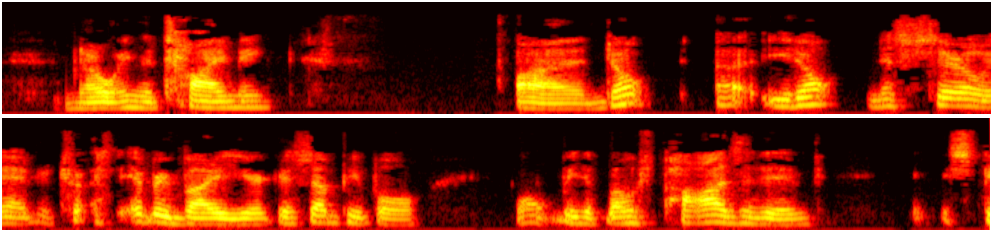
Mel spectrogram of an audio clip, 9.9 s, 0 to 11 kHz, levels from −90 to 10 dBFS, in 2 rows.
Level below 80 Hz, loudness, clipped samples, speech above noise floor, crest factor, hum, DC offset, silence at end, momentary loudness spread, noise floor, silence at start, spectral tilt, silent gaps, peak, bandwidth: -66 dBFS; -19 LUFS; under 0.1%; 55 dB; 18 dB; none; under 0.1%; 0 s; 14 LU; -74 dBFS; 0.3 s; -6 dB/octave; none; -2 dBFS; 8 kHz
